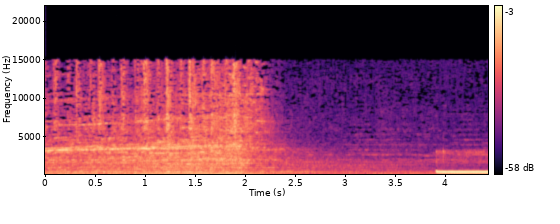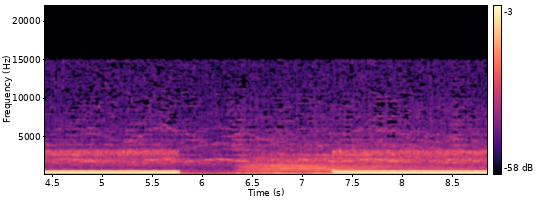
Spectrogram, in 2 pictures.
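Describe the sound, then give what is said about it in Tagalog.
Ringback tone of an unanswered telephone call: after a muffled rumble, two steady low buzzing rings, each about two seconds long, are separated by a short silent pause. “Hindi ako tumigil sa pagtatangkang tawagan si Brian para sabihing mag-ingat”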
